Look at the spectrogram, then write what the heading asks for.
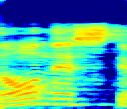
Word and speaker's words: honest: Por exemplo, an honest man. Você não pronuncia, tá? An honest man. Honorable peace. Honorable peace. An hour. Nessas palavrinhas aqui você não pronuncia a letra H.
